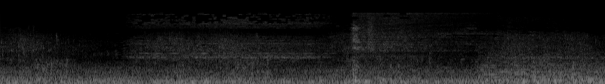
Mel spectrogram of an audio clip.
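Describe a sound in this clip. Water rumbles and murmurs steadily all around, as if heard underwater.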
